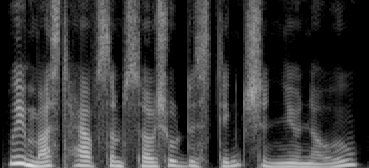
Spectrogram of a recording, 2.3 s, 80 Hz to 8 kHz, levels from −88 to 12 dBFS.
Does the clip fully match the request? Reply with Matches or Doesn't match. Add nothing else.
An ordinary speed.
Doesn't match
